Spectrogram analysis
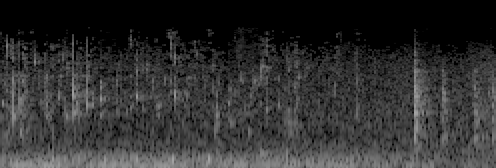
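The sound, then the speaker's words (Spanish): Wine trickles and splashes from a small bottle into a chalice during a communion rite, a steady liquid pour lasting a few seconds over a low background hum, with no talking. “Él vierte una pequeña botella de vino en el cáliz.”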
